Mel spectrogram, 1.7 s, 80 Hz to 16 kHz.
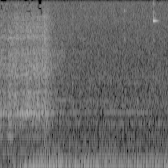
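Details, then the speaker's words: Subaru Legacy Blitzen twin-turbo EJ20 boxer, 5-speed manual, 98,000 km, timing belt recently changed, engine already warm: brief crank catches cleanly into a smooth, steady idle; no warning lamps except low fuel, normal start. "starts up normally no warning lamps in the dashboard except for fuel is almost empty"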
